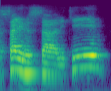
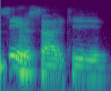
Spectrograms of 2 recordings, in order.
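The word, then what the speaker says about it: سَيْرُ السَّالِكِين: yang Ibu Halimah tanyakan tadi, bacanya adalah sayrus salikin, bukan sirus salikin.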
